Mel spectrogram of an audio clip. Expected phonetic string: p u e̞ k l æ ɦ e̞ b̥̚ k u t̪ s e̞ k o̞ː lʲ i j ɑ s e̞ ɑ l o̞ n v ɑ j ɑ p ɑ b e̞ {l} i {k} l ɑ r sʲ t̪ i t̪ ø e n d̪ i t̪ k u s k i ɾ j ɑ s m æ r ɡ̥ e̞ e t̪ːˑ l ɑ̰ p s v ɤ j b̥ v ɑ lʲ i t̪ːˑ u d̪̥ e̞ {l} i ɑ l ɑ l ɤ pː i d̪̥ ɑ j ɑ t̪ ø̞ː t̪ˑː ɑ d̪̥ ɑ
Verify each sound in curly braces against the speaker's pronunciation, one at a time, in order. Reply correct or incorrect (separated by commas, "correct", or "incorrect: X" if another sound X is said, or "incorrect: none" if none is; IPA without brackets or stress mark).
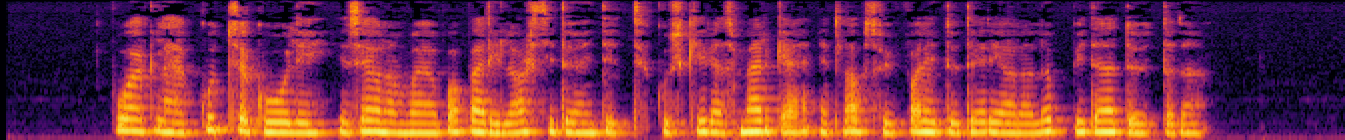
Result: incorrect: ɾ, incorrect: none, incorrect: ɾ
